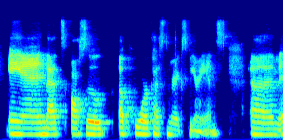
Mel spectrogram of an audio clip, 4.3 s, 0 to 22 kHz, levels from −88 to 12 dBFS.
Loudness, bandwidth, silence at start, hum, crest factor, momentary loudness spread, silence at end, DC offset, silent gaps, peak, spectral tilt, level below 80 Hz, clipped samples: -24 LUFS; 12.5 kHz; 0.1 s; none; 20 dB; 14 LU; 0 s; under 0.1%; none; -6 dBFS; -4.5 dB/octave; -70 dBFS; under 0.1%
